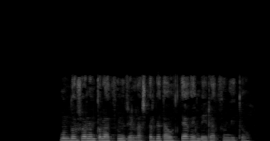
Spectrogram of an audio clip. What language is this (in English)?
Basque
